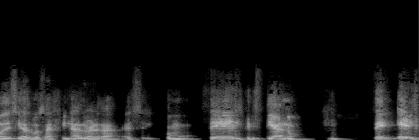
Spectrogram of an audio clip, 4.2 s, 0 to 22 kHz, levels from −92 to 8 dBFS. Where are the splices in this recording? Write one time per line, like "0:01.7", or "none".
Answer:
0:02.0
